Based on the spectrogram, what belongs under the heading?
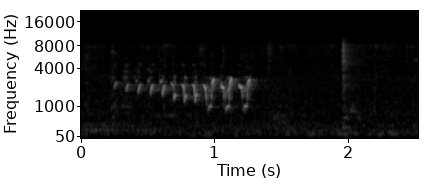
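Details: Yellow-vented bulbul singing a continuous rolling song, used to coax a silent bulbul into singing. One quick run of about a dozen bright chattering notes lasts roughly one second, followed by a single faint click.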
